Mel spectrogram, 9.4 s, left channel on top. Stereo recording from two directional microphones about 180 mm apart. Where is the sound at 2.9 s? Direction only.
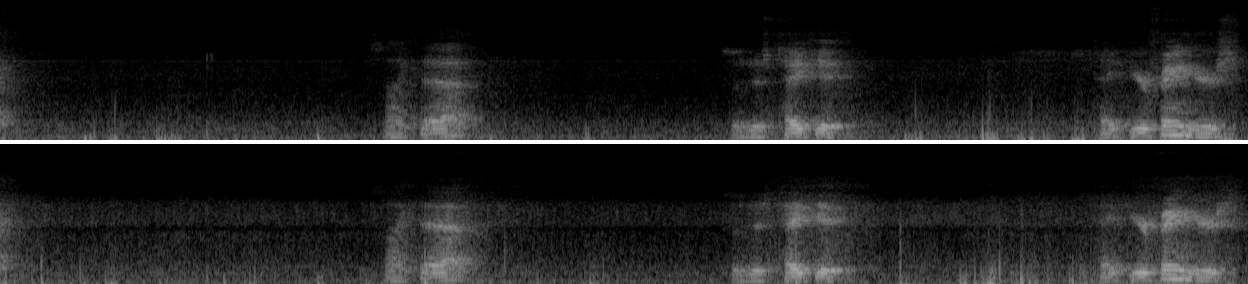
5° left (ahead or behind).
